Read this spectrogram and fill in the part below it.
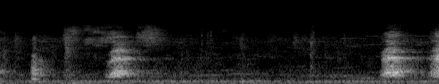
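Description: A rooster squawks loudly.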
